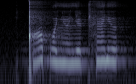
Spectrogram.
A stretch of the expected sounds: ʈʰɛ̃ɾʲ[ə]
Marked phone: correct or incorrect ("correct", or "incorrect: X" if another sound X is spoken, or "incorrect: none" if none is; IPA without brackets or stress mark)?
correct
